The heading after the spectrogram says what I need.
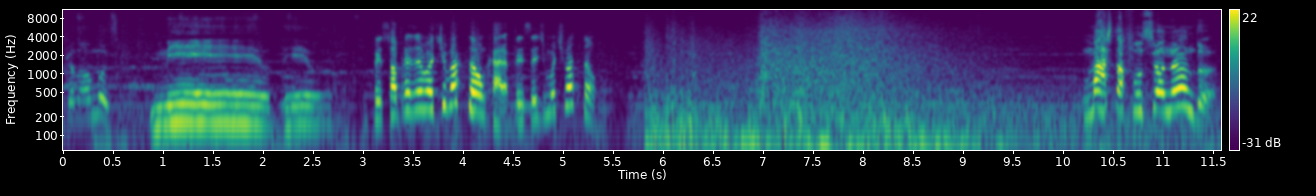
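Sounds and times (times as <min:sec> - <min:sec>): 
speech: 0:00.0 - 0:05.5, 0:10.2 - 0:11.5
cannonballs splashing into water around a small boat: 0:02.1 - 0:09.9
cannon fire booms from a ship: 0:05.8 - 0:09.4.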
